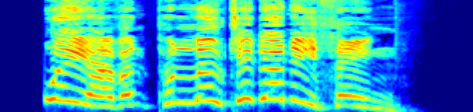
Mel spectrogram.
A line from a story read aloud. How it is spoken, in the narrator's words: shouted a man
